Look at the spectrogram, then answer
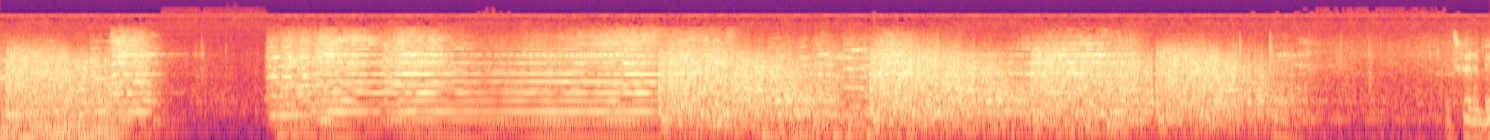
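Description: Sharp gunshot bursts in a Western shootout, loud cracks that ring out with echoing tails, several shots spaced across the stretch with brief quiet gaps, no talking.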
